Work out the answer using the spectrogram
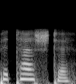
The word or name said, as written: Pitesti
